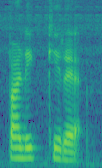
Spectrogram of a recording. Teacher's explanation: so there is no nah sound at the end of it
